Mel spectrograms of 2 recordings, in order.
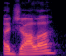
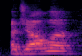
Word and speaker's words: Ajala: Ajala. Ajala.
